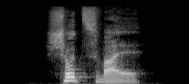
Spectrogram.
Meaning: a protecting wall
- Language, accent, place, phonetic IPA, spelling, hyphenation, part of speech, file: German, Germany, Berlin, [ˈʃʊt͡sˌval], Schutzwall, Schutz‧wall, noun, De-Schutzwall.ogg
